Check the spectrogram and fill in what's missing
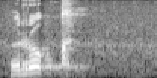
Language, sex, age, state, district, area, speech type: Punjabi, female, 45-60, Punjab, Kapurthala, rural, read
